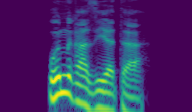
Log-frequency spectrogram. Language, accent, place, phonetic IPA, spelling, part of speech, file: German, Germany, Berlin, [ˈʊnʁaˌziːɐ̯tɐ], unrasierter, adjective, De-unrasierter.ogg
- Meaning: 1. comparative degree of unrasiert 2. inflection of unrasiert: strong/mixed nominative masculine singular 3. inflection of unrasiert: strong genitive/dative feminine singular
